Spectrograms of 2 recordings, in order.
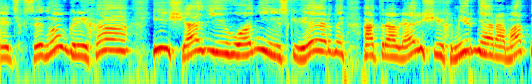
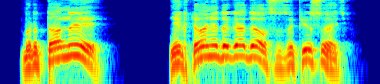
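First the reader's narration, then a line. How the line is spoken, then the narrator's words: Envious groaning lion. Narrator (Russian): завистливо простонал лев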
